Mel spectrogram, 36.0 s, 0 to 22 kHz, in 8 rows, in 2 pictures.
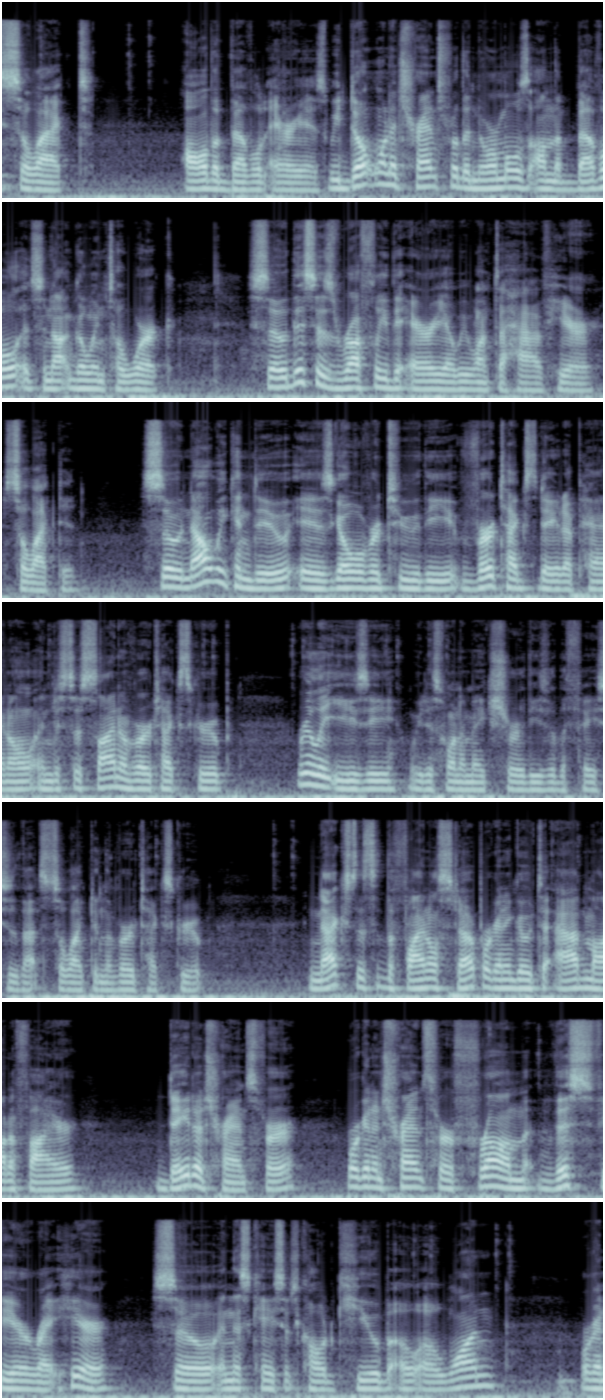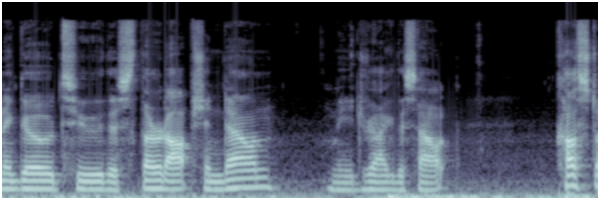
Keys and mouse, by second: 0.1 alt+shift+click, 1.7 alt+shift+click, 11.7 click, 13.9 click, 15.0 drag, 15.7-16.1 drag, 16.4-16.8 drag, 19.0 click, 20.1-24.2 drag, 26.5 click, 28.3 click, 30.1 click, 32.6 click, 34.2-35.3 drag, 35.7 click.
